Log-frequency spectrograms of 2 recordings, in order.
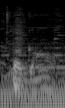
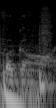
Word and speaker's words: Fagan: I I also heard that Fagon is pronounced Fagon. My My name is Fagan, but I heard that it's properly pronounced Fagon.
